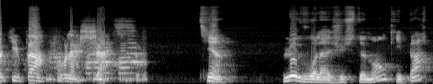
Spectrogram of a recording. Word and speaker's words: tiens: Tiens, читаем как N-осовую. То есть не tien, а tien, tien, N-осовая. Tiens, le voilà justement qui part pour la chasse.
